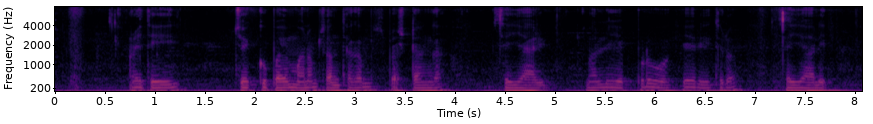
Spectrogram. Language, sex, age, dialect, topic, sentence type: Telugu, male, 18-24, Telangana, banking, statement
